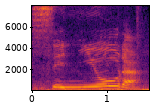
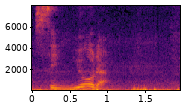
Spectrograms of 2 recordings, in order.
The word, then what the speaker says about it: señora: Un N est aussi sous la lettre N qui se prononce de la même façon en français comme la GN. Ici, on dit señora, señora, señor, señorita.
